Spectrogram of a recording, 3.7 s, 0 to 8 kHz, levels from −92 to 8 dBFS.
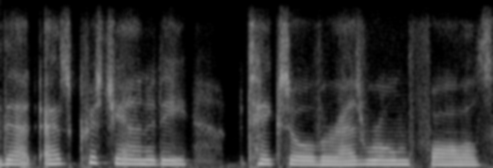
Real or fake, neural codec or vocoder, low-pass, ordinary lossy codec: fake; codec, 16 kHz, 2 kbps, X-Codec, HuBERT features, trained on LibriSpeech; 7.2 kHz; Opus, 16 kbps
